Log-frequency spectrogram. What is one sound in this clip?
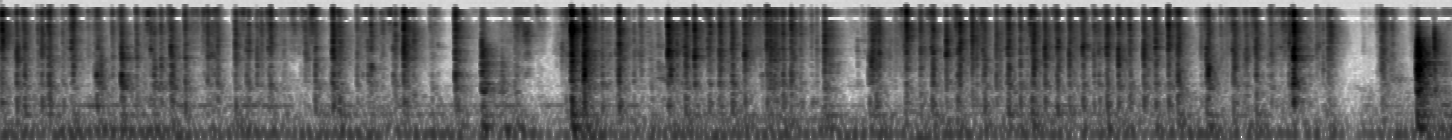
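Playing cards riffle and flick rapidly as a deck is shuffled close by.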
